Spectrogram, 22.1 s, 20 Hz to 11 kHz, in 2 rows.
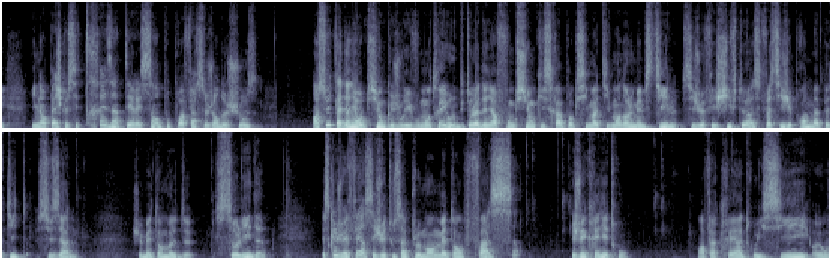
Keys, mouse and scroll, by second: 5.2-8.2 middle drag, 9.3 shift+a, 11.4-13.1 middle drag, 12.4 z, 13.3-15.4 middle drag, 15.4 Tab, 16.3-17.9 right drag, 17.3 ctrl+Tab, 18.6-21.8 right drag, 20.2-22.0 middle drag.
